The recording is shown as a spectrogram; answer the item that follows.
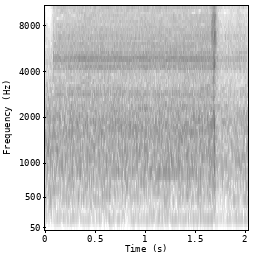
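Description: Steady background hiss with a faint low hum, broken by one sharp click near the end.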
